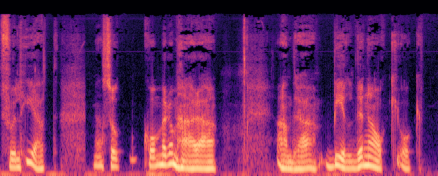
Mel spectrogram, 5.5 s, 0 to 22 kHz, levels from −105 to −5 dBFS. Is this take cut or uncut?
cut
